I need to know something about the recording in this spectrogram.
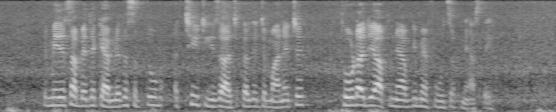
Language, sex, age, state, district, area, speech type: Dogri, female, 45-60, Jammu and Kashmir, Jammu, urban, spontaneous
